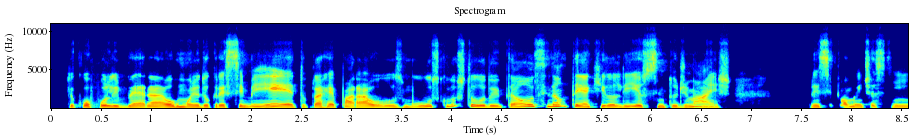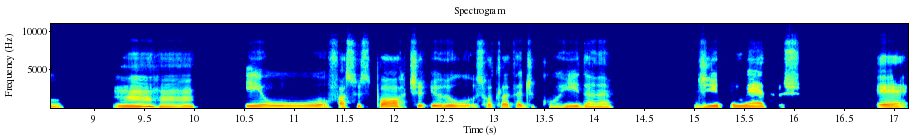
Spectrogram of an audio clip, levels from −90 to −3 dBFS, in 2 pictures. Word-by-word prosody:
que - - -3
o - - -3
corpo 175 +3 +2
libera 185 0 +3
hormônio 180 -1 +4
do 175 0 +1
crescimento 175 0 +2
pra 170 - +2
reparar 170 0 +2
os 165 0 -2
músculos 205 - -3
tudo, 205 -3 +3
então 200 +4 +2
se 245 -2 -4
não 255 +4 +3
tem 210 -5 +3
aquilo 185 -3 +1
ali 165 +6 0
eu 195 - +4
sinto 165 -3 -3
demais, 185 +5 -2 0.8
principalmente 175 +1 -3
assim 165 -4 -5 0.5
uhum, 185 -3 +1 0.5
eu 170 -1 0
faço 165 +1 -4
esporte, 195 +4 0
eu 155 -6 0
sou - - -6
atleta 165 +2 -3
de 160 +2 -11
corrida, 150 -2 -4
né, 150 +4 -4 0.8
de 165 -1 +1
100 180 0 -1
metros, 170 - -1 0.8
é. 150 -6 +1
175 Hz, 130 wpm, -25 LUFS, 160-190 Hz, 0.8 s, hormônio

